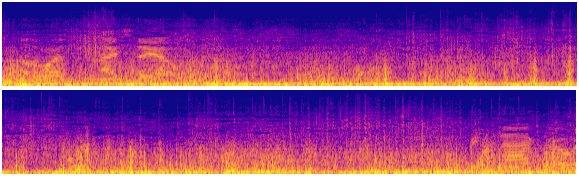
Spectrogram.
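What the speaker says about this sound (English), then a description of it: "Windy, very windy." Strong wind gusts across an outdoor race pit area, roaring and buffeting loudly and without pause while a person talks over the noise.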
